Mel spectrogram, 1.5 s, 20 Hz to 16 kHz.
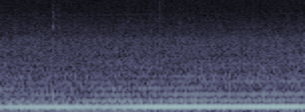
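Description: A Quadra Turbo-R in Forza Horizon 4 holds a steady, loud engine drone with a strong buzzing tone, revving evenly throughout without speech.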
